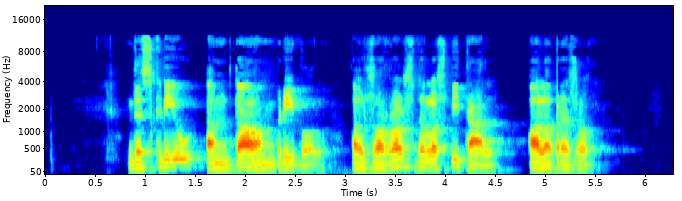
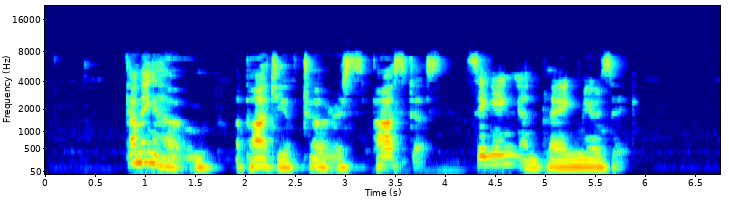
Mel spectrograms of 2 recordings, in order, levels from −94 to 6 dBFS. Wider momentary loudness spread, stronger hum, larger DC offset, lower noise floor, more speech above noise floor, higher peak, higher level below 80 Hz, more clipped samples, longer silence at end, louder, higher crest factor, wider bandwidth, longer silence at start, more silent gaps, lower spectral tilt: first, 15 LU vs 10 LU; neither; neither; second, -76 dBFS vs -82 dBFS; about the same, 53 dB vs 54 dB; about the same, -6 dBFS vs -8 dBFS; first, -54 dBFS vs -68 dBFS; neither; second, 0.8 s vs 1 s; first, -23 LUFS vs -29 LUFS; about the same, 20 dB vs 22 dB; first, 11.5 kHz vs 8.4 kHz; about the same, 0.85 s vs 0.8 s; neither; about the same, -5 dB/octave vs -4 dB/octave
